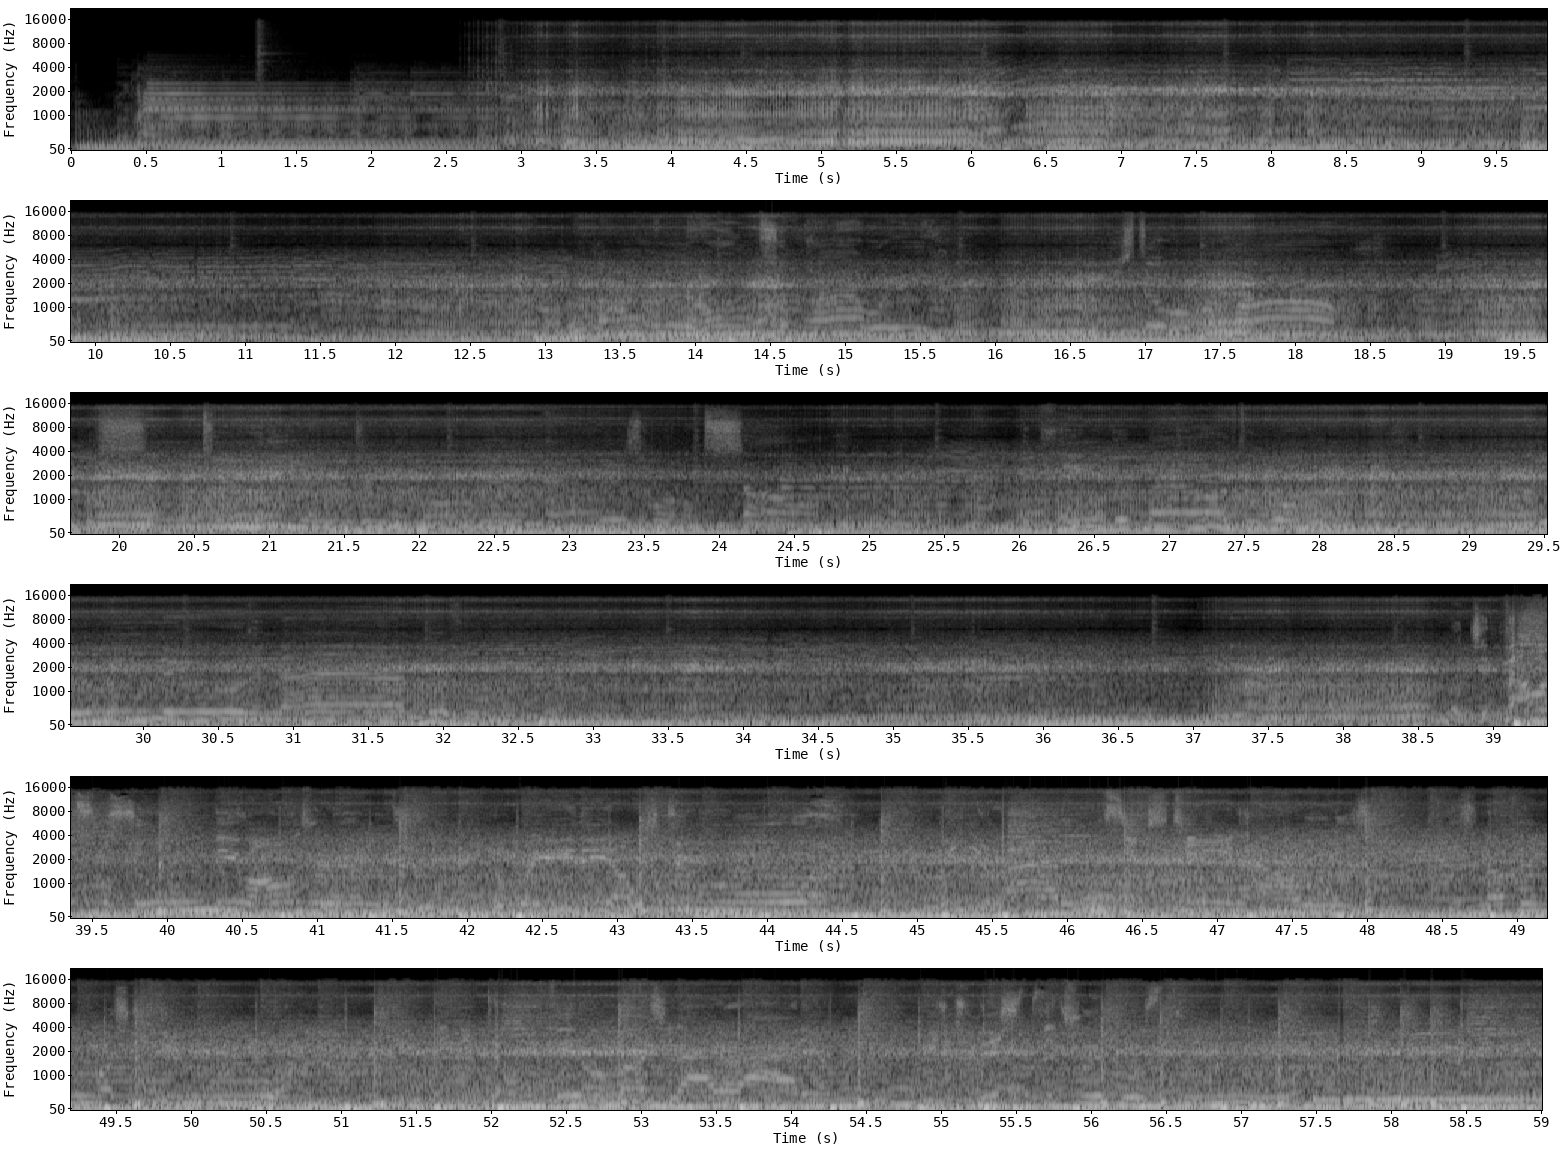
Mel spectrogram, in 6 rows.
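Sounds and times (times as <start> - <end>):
dirt bike engine revving: 2.6 - 59.0.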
